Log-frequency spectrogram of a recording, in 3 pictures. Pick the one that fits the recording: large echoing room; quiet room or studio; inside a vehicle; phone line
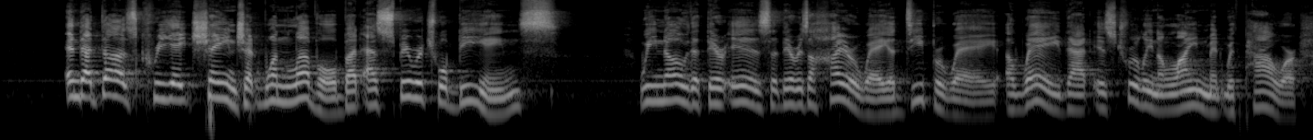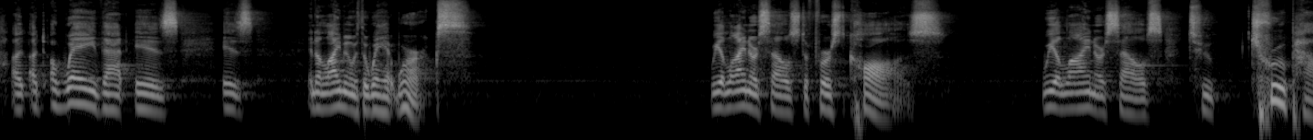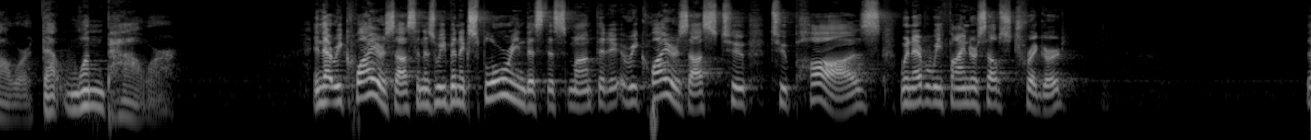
large echoing room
